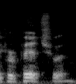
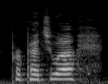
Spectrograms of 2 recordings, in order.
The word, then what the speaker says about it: Perpetua: I don't know how to pronounce that correctly. How would you say it? I would say Perpetua. Perpetua.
